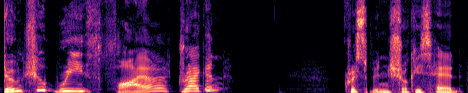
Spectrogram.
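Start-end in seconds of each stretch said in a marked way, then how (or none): 0.0-2.2 high knight voice. A narrator's reading. Knight asks the dragon why no fire, squeaky and puzzled. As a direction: ask it baffled and squeaky.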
